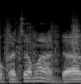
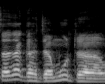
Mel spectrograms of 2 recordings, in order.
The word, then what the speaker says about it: Gajah Mada: Oh, Gajah Mada. Tadi saya kira itu Gajah Muda . Awalnya saya membacanya sebagai Gajah Muda .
